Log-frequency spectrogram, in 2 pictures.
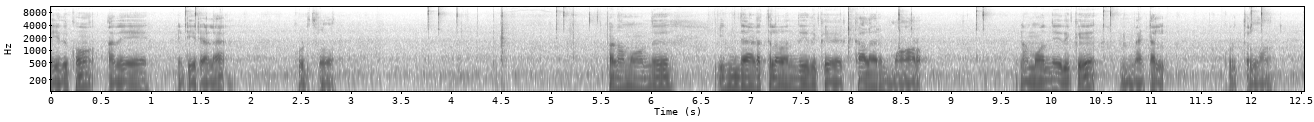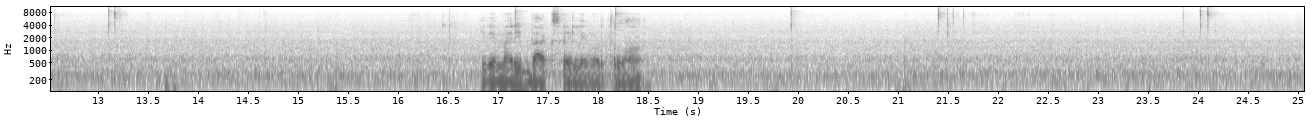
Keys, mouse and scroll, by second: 3.5-4.7 drag, 5.7-7.6 scroll up 7, 7.6-8.9 shift+middle drag, 8.9 click, 11.7-12.8 drag, 13.0-15.5 scroll down 5, 15.5-16.9 scroll down 4, 16.9 click, 19.6-21.7 drag, 21.7-23.7 scroll up 5, 23.7 click.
